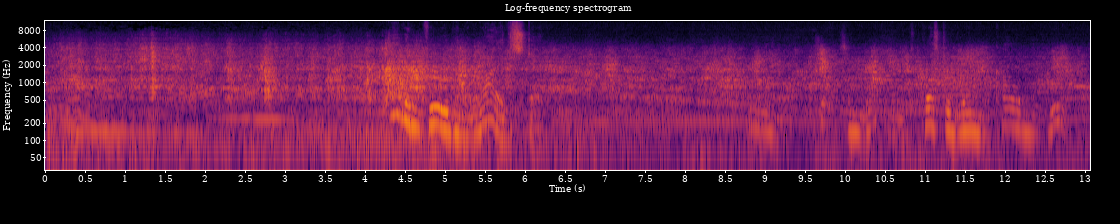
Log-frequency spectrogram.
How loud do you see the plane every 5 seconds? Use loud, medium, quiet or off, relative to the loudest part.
loud, medium, medium.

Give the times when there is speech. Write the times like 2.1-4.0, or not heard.
4.2-6.2, 8.8-13.0.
